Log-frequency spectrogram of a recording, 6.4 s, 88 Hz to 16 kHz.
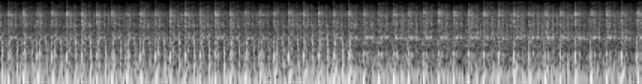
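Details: Lister D single-cylinder petrol engine, first start after 20+ years and restoration: thumping about three beats a second, rhythm wavering and jumpy; owner suspects timing and carb settings need adjusting.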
